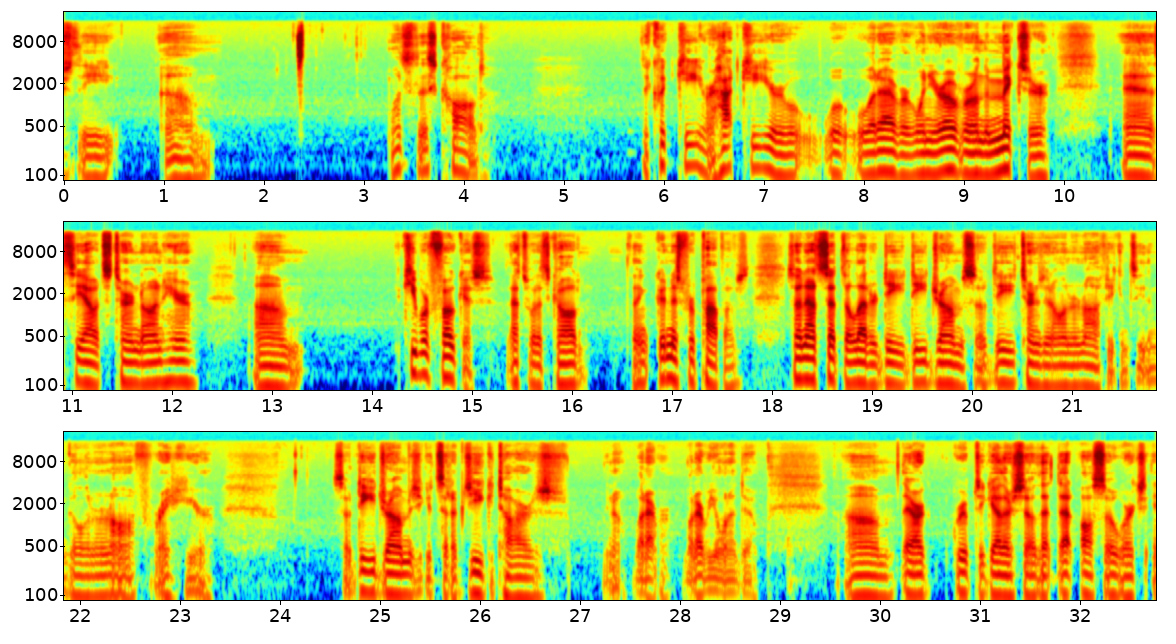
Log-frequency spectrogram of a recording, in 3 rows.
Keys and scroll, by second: 9.8 super+=, 20.0 d, 28.4 d, 31.3 super+=.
